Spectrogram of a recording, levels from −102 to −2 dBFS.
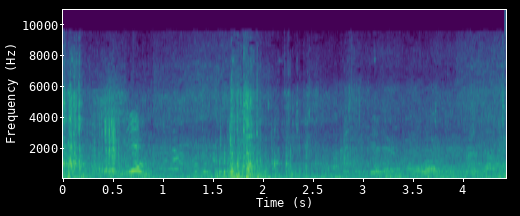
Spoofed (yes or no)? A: no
